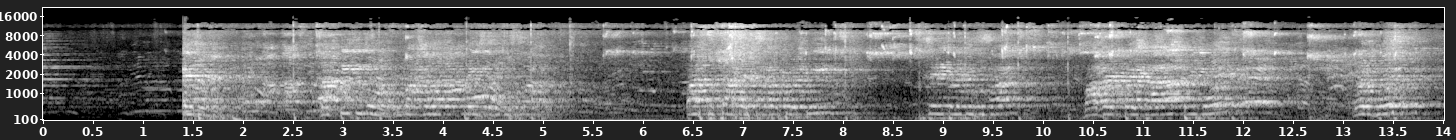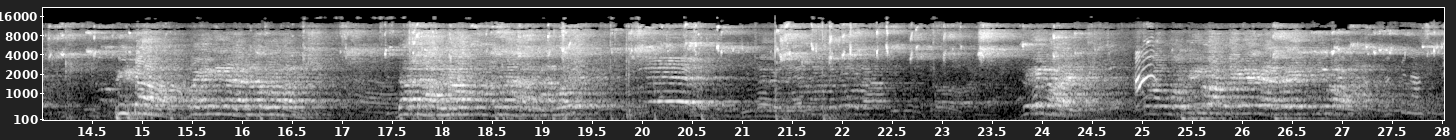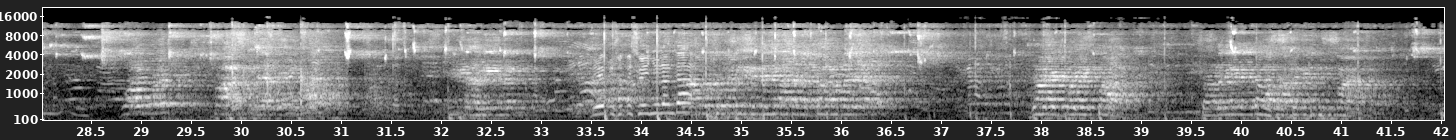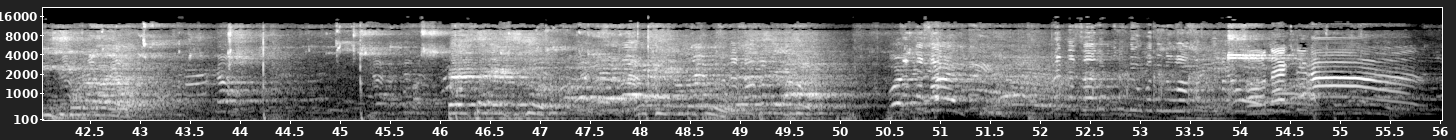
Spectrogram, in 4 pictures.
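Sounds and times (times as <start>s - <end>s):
voices calling out: 1.0s - 55.9s
basketball bouncing on concrete: 33.6s - 39.4s, 44.2s - 44.5s.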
